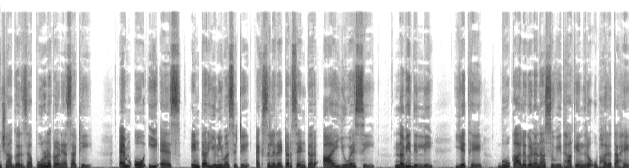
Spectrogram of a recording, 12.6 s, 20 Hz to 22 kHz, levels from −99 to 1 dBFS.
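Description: No technical faults are audible.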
